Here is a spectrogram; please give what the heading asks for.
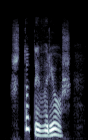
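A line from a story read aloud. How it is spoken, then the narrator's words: Quiet but angry. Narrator (Russian): тихо, но сердито сказал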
